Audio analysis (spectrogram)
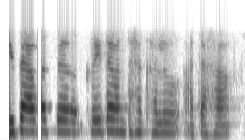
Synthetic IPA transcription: it̪aːʋɐt̪kɾiːt̪ɐʋɐnt̪ɐɦɐkʰɐluɐ̰t̪ɐɦɐ

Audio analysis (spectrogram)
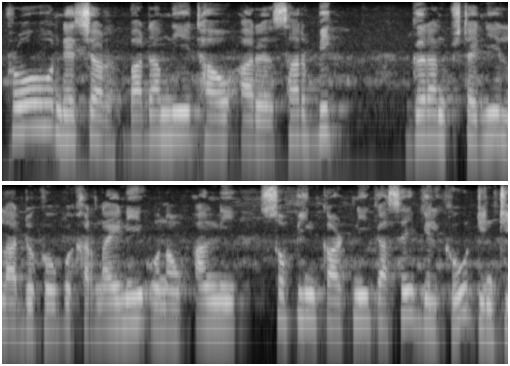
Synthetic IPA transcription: pʰɾɔnet͡ʃaɾbadamnitʰawaɾɯsaɾbik̚ | ɡɯɾanpʰi̥tʰajniladukʰɯwbɯkʰaɾnajniɔnawaŋni | sɔpiŋkaɾʈniɡasejbilkʰɯwdintʰi

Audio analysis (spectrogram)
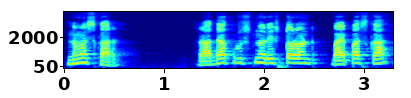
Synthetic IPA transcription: nəməska̰ɾ | ɾad̪ʱakɾuʂɳəɾesʈoɾəɳʈbajpaska

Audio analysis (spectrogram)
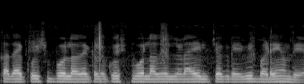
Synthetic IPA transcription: kəd̪eːkʊʃboːlãːd̪eːkəd̪eːkʊʃboːlãːd̪eːləɽaːiːlt͡ʃəkɽeːbiːbəɽeːɦõːnd̪eː

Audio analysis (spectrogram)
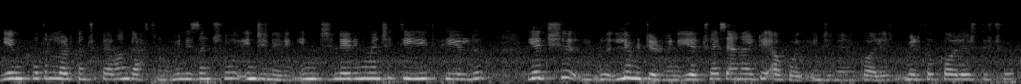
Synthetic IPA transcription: jemikʰɐt̪ɾləɽkɐnt͡ʃʰu̥paʋanɡaɦt͡sʰunʋunizɐnt͡ʃʰuind͡ʒineɾiŋɡind͡ʒineɾiŋɡmɐnt͡ʃʰit̪ijit̪pʰiːlɖ | jed̪t͡ʃʰilimiʈeɖɦunijed̪̚t͡ʃʰuesenalʈiʔakoḭnd͡ʒineɾiŋkaːled͡ʒmeɖikɐlkaːled͡ʒd̪ut͡ʃʰu

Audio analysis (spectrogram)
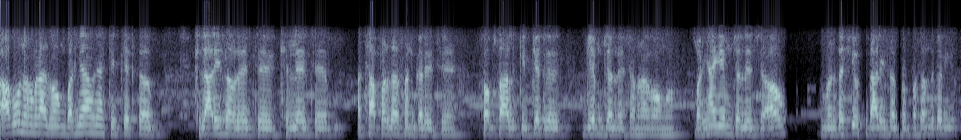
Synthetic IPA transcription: əbunɦəmɾaɡãwmbəɽ̤ijãbəɽjãkiɾkeʈke | kʰilaɽis̬əbɾəɦɛt͡ʃʰɛkʰelːɛt͡ʃʰɛ | ətːʃʰapɾəd̪əɾsənkəɾɛt͡ʃʰɛsəbsalkiɾkeʈkeɡemt͡ʃəlɛt͡ʃʰɛɦəmɾaɡãwmebəɽ̤ijãɡemt͡ʃəlɛt͡ʃʰɛa | ɦəməɾd̪əkijokʰilaɽisəb̚kepəsə̃nd̪kəɾijo

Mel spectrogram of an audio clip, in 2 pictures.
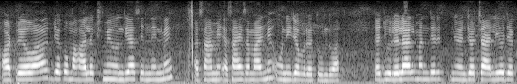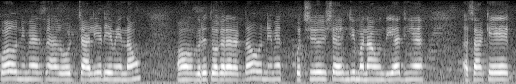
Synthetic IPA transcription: ɔ̃ːʈɾeːoaːɦd͡ʑeːkomɐɦalɐkʃmiɦũːnd̪iaːesɪ̃nd̪ʱɪnɪ̆mẽ | ɐsãmẽɐsães̬ɐmaːd͡ʑmẽʔʊnid͡ʑoːʋɪɾʊt̪ɦũːn̆d̪oaː | t̪ɐd͡ʑuːlelaːlmɐ̃nd̪ɪɾd͡ʑoːt͡ɕaːlijod͡ʑeːkoaːʊnmẽɐsãɾoːzt͡ɕaːliɦə̃ɗiẽʋẽːnd̪aːɦũ | ɛ̃ːʋɪɾʊt̪ʋɐɣɛːɾaɾɐkʰnd̪aːɦũʊnmẽ | kʊd͡ʑʱʊʃɐɦɪ̃ɲd͡ʑimɐnaɦũːn̆d̪iaːɦed͡ʑiːə̃ | ɐsãkʰeː

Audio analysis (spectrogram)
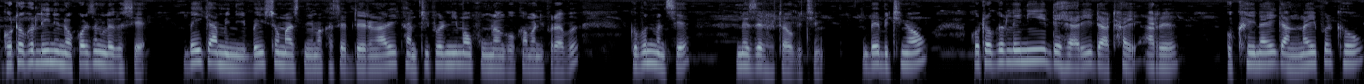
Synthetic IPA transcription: ɡɔtʰɔɡɯɾlɯjninɔkʰɔɾzɯŋlɯɡɯse | bejɡaminibejsɔmaznimakʰasedɯɾɯŋaɾikʰantʰipʰɯɾnimawpʰuŋnaŋɡɯwkʰamanipʰɯɾabɯ | ɡ̥ɔbɯnmense | nɯzəɾɦɯtʰawbitʰḭŋ | bebitʰiŋaw | ɡ̥ɔtʰɔɡɯɾlɯjnideɦaɾidatʰajaɾɯ | ukʰɯjnajɡaŋnajpʰɯɾkʰɯw

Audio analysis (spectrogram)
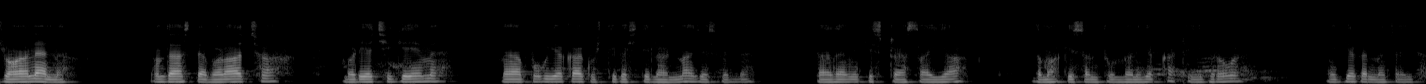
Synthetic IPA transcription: d͡ʒʊaːnɛn | ʊnd̪aəst̪ebəɽaətːʃʰa | bəɽiətːʃʰiɡeːmɦɛ̃ | mɛ̃apukjekakʊt͡ʃʰt̪ikət͡ʃʰt̪iləɽnad͡ʒeːsbeːle | d͡ʒaːd̪amẽkisʈɾɛːsaːijaː | d̪əmaːkisənt̪ulːənjəkːaʈʰiːkɾoːɛ | eɡjekəɾnat͡ʃaːɦiːd̪aː

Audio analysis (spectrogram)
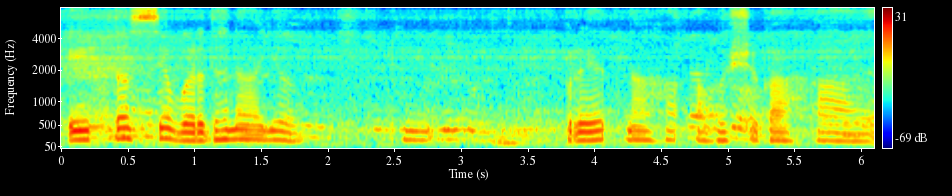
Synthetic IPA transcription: eːt̪ɐsjɐʋɐɾd̪ʱɐnaːjɐ | pɾɐjɐt̪naːɦɐaʋɐʃjɐkaːhɐ

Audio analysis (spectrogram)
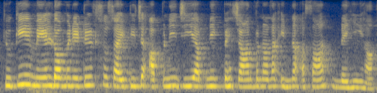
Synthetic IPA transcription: kjõːkimeːlɖɔːmɪneːʈeɖsoːsaːɪʈit͡ʃãʔɐpnid͡ʒieɐpneeːk̚pɛɦt͡ʃaːnbɐnaːnaʔɪnːaʔaːsaːnːɐɦĩɦɛ̃ː

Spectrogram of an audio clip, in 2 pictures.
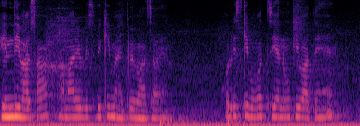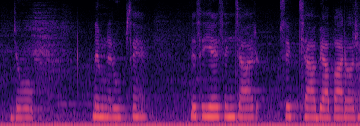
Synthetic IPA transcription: ɦɪ̃nd̪ibʱaːʃa | ɦɐmaːɾeʋɪsʋikimɐɦət̪ʋebʱaːsaɦɛː | ɔːɾɪskibɐɦʊt̪siɐnoːkʰibaːt̪ẽɦɛ̃ | d͡ʒoː | nɪmnəɾuːpseɦɛ̃ː | d͡ʒɛːsejesɐ̃ɲt͡ʃaːɾ | ʃɪkʃʰaʋjaːpaːɾɔːɾ

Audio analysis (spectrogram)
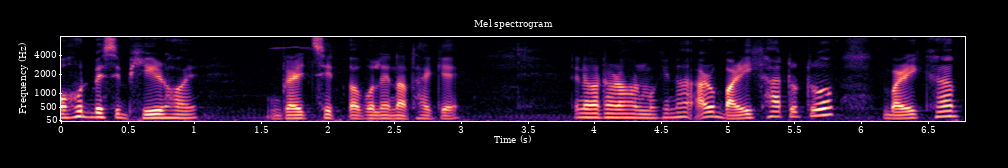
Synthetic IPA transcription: boɦutbesibʱiɹɦɔj | ɡɹaɹitsit̚pabɔloejnatʰakɛ | tɛnɛkwadʱɔɹɔnɛxɔnmukʰinaʔa̰ɹubaɹikʰatʊtʊbaɹikʰa

